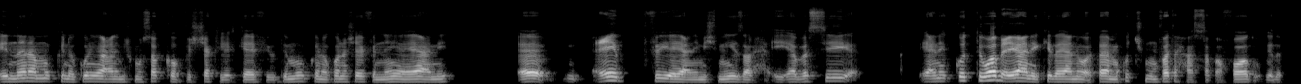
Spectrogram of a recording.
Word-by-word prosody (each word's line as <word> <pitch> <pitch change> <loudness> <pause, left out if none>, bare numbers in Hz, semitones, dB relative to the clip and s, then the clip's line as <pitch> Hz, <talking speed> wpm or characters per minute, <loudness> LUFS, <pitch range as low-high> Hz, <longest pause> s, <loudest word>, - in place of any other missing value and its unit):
إن 130 +1 -1
أنا 150 0 +3
ممكن 140 -2 -5
أكون 140 +3 -3
يعني 125 -2 0
مش 120 0 -13
مُثَقَّف 125 +2 -6
بالشكل 115 +1 -8
الكافي، 115 +1 -5
ودي 110 +3 -9
ممكن 135 -1 -5
أكون 115 +3 -4
أنا 130 - -5
شايف 130 -1 -5
إن 115 0 -5
هي 120 -1 0
يعني 125 +2 0 0.7
آآ - - +5
امم - - -16
عيب 180 -1 +5 0.2
فيَّ 150 -1 -5
يعني 110 -2 +1
مش 115 +1 -9
ميزة 125 -1 -1
الحقيقة، 120 +3 -7
بس 135 +4 -6
ي 155 0 -2
أ - - -18 0.6
يعني 140 +2 -2
كُنت 175 +5 -3
وضعي 195 -5 +9
يعني 145 -4 +6
كده 125 0 -2
يعني 125 0 +2
وقتها، 130 +2 +1
ما 115 -2 -3
كُنتش 160 -3 -13
مُنفَتَح 135 +2 -2
على 110 - -6
الثقافات 120 +2 -1
وكده. - - -11
130 Hz, 190 wpm, -24 LUFS, 120-140 Hz, 0.7 s, وضعي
